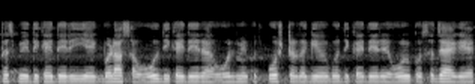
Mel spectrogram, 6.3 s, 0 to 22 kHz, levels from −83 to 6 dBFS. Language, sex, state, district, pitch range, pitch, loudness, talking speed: Hindi, male, Rajasthan, Bikaner, 130-135 Hz, 135 Hz, -17 LUFS, 265 wpm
